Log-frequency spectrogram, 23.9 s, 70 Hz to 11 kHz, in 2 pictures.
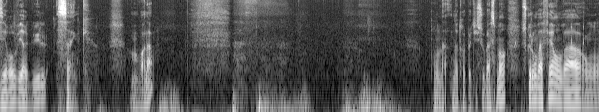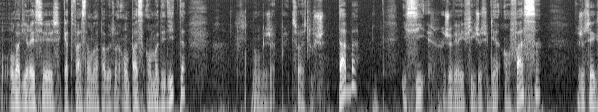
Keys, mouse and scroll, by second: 2.9-4.6 middle drag, 4.9-6.8 middle drag, 6.8-7.4 scroll up 1, 7.4-8.1 scroll up 1, 7.4 KP_Decimal, 8.1 scroll up 1, 8.9-10.8 middle drag, 18.2 Tab, 21.7-23.4 drag, 23.5-23.9 right drag.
